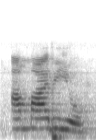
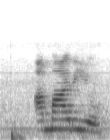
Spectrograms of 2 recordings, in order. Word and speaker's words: amarillo: The double L has the y sound or the j sound. आपको जो भी बोलना है आप वो use कर सकते हो. I like to say it y because I think that's easier for us to pronounce.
